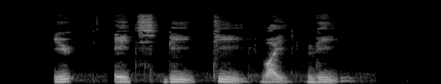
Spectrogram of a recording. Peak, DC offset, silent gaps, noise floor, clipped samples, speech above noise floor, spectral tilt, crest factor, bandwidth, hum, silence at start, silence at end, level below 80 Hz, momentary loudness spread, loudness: -8 dBFS; under 0.1%; none; -79 dBFS; under 0.1%; 52 dB; -5 dB/octave; 22 dB; 11.5 kHz; none; 0.55 s; 0.85 s; -58 dBFS; 6 LU; -28 LUFS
